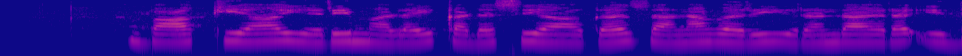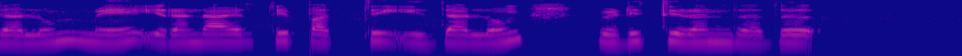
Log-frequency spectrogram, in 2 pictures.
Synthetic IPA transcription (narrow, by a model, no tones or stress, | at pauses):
baːkɪjaːɛɾɪmɐlɐɪkɐɽɐsɪjaːɣɐsɐnɐʋɐɾiɪɾɐɳɖaːjɪɾɐʔɪðɐlɯmːeːɪɾɐɳɖaːjɪɾɐt̪ːipɐt̪ːɯɪðɐlɯmʋɛɽɪt̪ːɪɾɯnd̪ɐðɯ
